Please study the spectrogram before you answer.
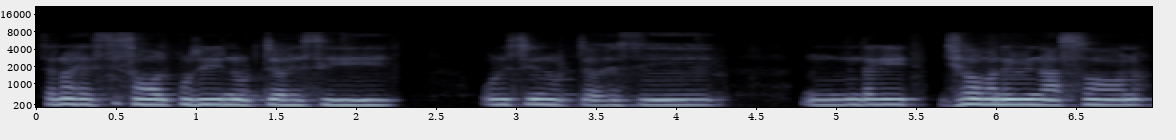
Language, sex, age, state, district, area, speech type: Odia, female, 45-60, Odisha, Balangir, urban, spontaneous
